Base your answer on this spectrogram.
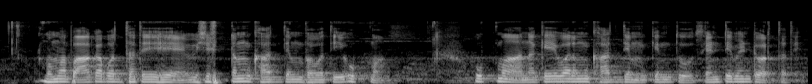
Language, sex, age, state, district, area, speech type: Sanskrit, male, 18-30, Karnataka, Uttara Kannada, rural, spontaneous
